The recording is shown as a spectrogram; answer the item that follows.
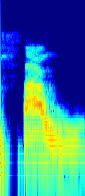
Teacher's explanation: ya Heeh itu dibacanya s a u Sau seitu jadi dengan dengan memonyongkan mulut huruf wau itu makharijulnya itu di kedua bibir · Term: Lin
